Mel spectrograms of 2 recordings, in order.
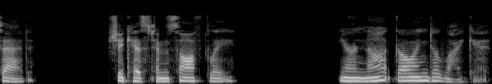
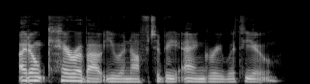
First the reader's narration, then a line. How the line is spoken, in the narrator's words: he said coldly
